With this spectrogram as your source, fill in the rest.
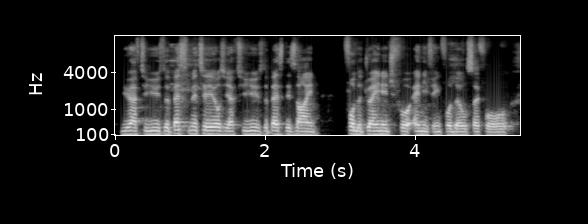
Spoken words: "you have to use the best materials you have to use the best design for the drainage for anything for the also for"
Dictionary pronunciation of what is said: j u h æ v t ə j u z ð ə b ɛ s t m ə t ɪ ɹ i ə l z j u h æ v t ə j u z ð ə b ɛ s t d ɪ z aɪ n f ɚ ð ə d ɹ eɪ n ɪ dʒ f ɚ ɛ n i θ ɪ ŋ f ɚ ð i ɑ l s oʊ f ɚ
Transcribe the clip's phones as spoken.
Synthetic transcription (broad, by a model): j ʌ h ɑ f t ə j u z ð ə b ɛ s t m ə t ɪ ɹ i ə l z j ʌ h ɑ f t ə j u z ð ə b ɛ s d ɪ z aɪ n f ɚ ð ə d ɹ eɪ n ɪ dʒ f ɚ ɛ n i θ ɪ ŋ f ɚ ð i ɑ l s oʊ f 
